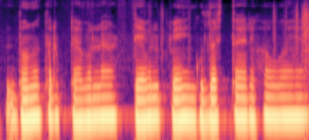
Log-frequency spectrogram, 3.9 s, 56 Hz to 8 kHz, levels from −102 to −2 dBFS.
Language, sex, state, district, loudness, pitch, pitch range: Hindi, male, Punjab, Fazilka, -13 LUFS, 125 Hz, 120-130 Hz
